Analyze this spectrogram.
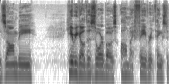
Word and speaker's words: Zorbo: So, a Zorbo, pronounced Zorbo, is a ferocious omnivore similar in size and appearance to a koala.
